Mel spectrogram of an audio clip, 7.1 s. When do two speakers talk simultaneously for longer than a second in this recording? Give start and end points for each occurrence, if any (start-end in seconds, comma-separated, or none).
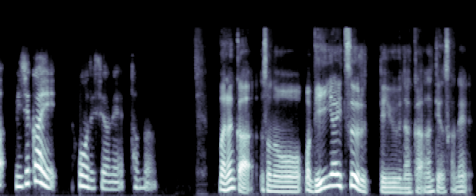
none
